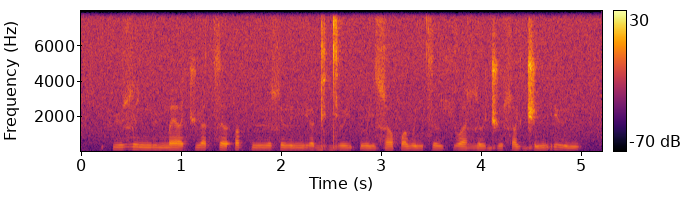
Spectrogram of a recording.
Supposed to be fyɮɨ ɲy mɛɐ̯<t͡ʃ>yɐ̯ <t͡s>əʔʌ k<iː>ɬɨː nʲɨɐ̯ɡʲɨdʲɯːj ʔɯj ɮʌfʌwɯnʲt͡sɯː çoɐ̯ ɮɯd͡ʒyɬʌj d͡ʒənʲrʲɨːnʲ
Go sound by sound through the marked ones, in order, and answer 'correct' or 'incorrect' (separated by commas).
correct, correct, incorrect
